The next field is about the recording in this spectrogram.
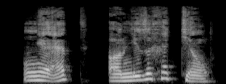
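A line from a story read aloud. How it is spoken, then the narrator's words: Rude, curt, caught off guard. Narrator (Russian): грубо отрезал журналист, захваченный врасплох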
